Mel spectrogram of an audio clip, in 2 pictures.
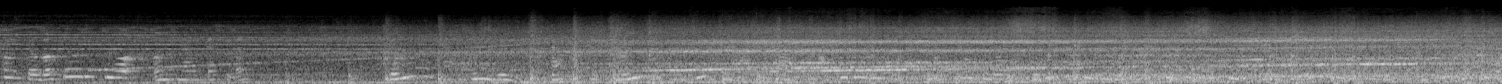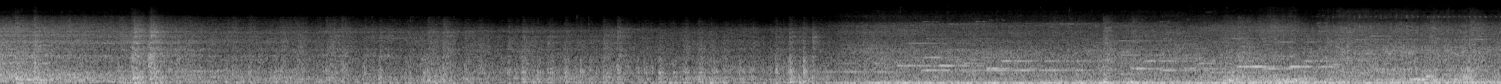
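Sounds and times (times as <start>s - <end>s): train wheels rushing on rail: 1.6s - 25.0s, 25.6s - 30.0s
high steady tones: 23.3s - 30.0s.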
